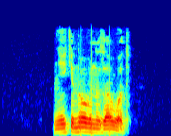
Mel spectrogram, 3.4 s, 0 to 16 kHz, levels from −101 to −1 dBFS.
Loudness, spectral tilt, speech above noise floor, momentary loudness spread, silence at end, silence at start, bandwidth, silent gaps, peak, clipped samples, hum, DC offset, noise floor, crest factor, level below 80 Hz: -15 LUFS; -7 dB/octave; 73 dB; 8 LU; 0.85 s; 1.1 s; 7.4 kHz; none; -2 dBFS; under 0.1%; none; under 0.1%; -87 dBFS; 16 dB; -52 dBFS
